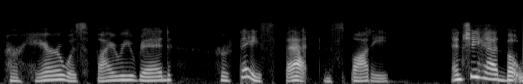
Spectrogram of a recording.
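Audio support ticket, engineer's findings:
AMR rate drop, 2.3 to 3.56 s. Speech turns rough, raspy and synthetic for about 1.3 s, then clears. No gap, no bandwidth change. Consistent with the link forcing AMR-WB from its top rate down to its lowest, spending bits on error protection. Spectrogram: band edge near 7 kHz unchanged, harmonics smeared and noisy within the segment. Waveform: level continuous, no dropout. Clear HD Voice on either side.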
